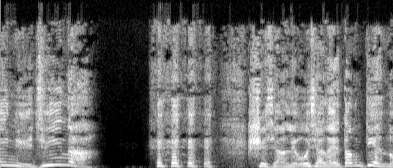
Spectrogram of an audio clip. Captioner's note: chuckles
